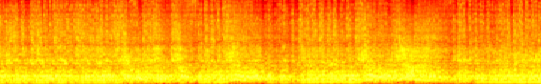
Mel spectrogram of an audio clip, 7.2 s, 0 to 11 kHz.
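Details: 408 LS stroker V8 on first start after build: deep idle with a rhythmic lope, beat swelling and dipping every second or so; normal big-cam idle, nothing mechanical; air-fuel around 13.3, possibly a touch lean, idle duty cycle 3%.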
